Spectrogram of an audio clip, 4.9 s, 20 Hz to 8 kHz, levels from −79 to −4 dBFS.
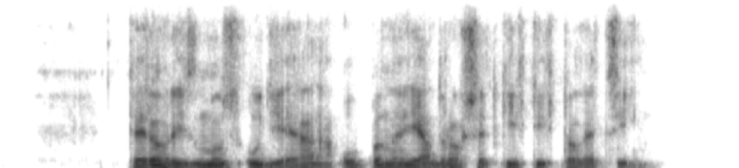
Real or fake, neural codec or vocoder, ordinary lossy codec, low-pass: fake; codec, 16 kHz, 4.8 kbps, FACodec; Opus, 16 kbps; 7.2 kHz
